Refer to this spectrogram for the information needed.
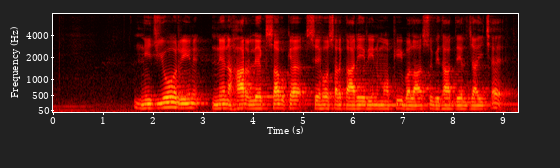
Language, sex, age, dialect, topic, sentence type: Maithili, male, 46-50, Bajjika, banking, statement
